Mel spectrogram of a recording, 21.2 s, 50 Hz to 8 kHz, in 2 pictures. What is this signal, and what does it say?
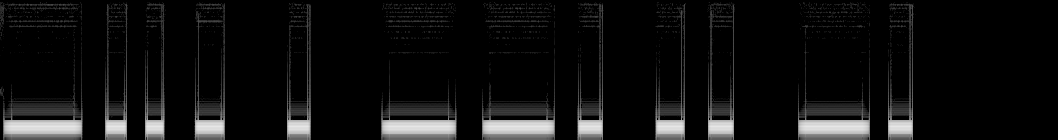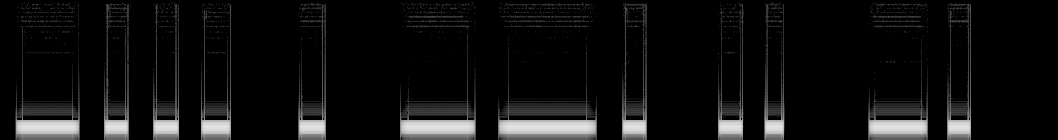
Morse code, heard as a keyed tone, about 5 wpm, 250 Hz. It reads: BEGIN BEGIN
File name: morse / morse-training-05WPM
